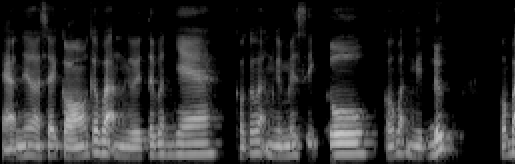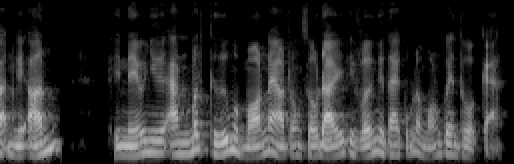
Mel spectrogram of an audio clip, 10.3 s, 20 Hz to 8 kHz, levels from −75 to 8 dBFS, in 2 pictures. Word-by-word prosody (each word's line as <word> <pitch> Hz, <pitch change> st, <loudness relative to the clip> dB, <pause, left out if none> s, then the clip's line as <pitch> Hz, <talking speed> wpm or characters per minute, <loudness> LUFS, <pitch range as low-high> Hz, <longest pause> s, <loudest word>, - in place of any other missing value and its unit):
chẳng -, -, -3 dB
hạn -, -, -1 dB
như 135 Hz, -, -2 dB
là 130 Hz, -, -1 dB
sẽ 130 Hz, +1 st, -2 dB
có 125 Hz, +1 st, +3 dB
các 170 Hz, -, 0 dB
bạn 130 Hz, -6 st, +2 dB
người 120 Hz, 0 st, -2 dB
Tây 140 Hz, -, -3 dB
Ban 145 Hz, -2 st, -6 dB
Nha, 150 Hz, +1 st, 0 dB, 0.2 s
có 120 Hz, -, -9 dB
các 160 Hz, -, -5 dB
bạn 155 Hz, -3 st, -4 dB
người 125 Hz, -, -1 dB
Mexico, 140 Hz, -, -3 dB, 0.5 s
có 125 Hz, -, -5 dB
bạn -, -, -6 dB
người 125 Hz, -1 st, -4 dB
Đức, 200 Hz, +8 st, +1 dB, 0.4 s
có -, -, -5 dB
bạn -, -, +1 dB
người 255 Hz, -, +1 dB
Ấn, 235 Hz, 0 st, +3 dB, 0.5 s
thì 125 Hz, -, -5 dB
nếu 130 Hz, +4 st, +2 dB
như 170 Hz, 0 st, -1 dB
ăn 150 Hz, +2 st, +1 dB
bất 215 Hz, 0 st, -1 dB
cứ 150 Hz, +3 st, +2 dB
một 190 Hz, -3 st, 0 dB
món 120 Hz, +2 st, +3 dB
nào 120 Hz, -, +2 dB
trong 135 Hz, 0 st, -6 dB
số 130 Hz, +1 st, -2 dB
đấy 125 Hz, +3 st, +5 dB
thì 160 Hz, -, -4 dB
với 130 Hz, +1 st, 0 dB
người 165 Hz, -2 st, -3 dB
ta 140 Hz, -1 st, -1 dB
cũng -, -, -10 dB
là -, -, -5 dB
món 120 Hz, +4 st, -7 dB
quen 145 Hz, -3 st, -3 dB
thuộc 120 Hz, -5 st, -5 dB
cả. -, -, -4 dB
140 Hz, 275 wpm, -23 LUFS, 125-155 Hz, 0.5 s, đấy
